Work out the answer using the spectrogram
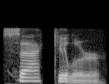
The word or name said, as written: saccular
